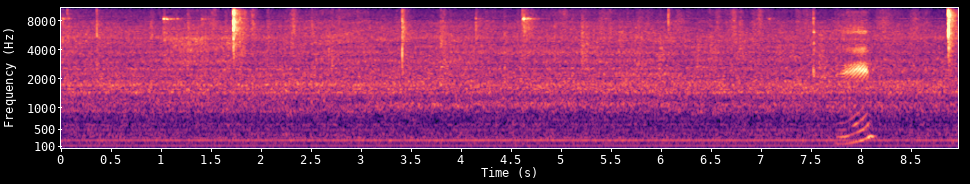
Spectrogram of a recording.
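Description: A microwave oven runs with a steady low electrical hum while a bag of microwave popcorn begins to puff up, a faint rising crinkle and rustle appearing near the end.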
